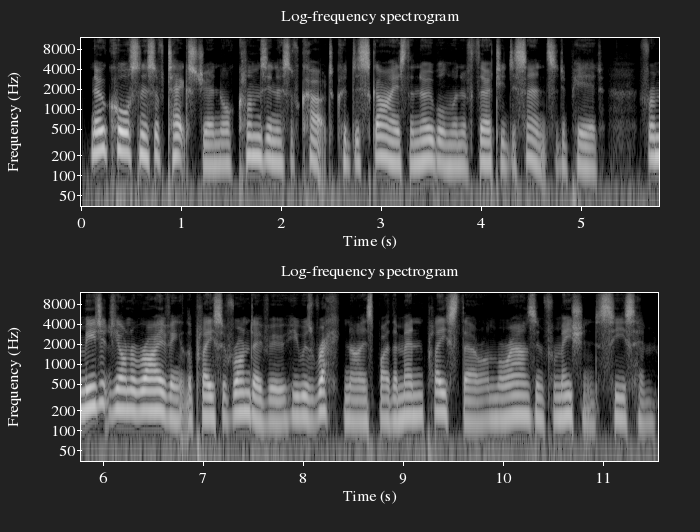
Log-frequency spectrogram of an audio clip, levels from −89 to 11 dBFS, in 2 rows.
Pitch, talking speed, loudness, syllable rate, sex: 165 Hz, 210 wpm, -20 LUFS, 6.6 syllables/s, female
